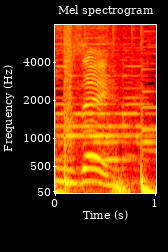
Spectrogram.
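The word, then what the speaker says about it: Oozie: Double O-Z-I-E, it's not Uzi, it's Uze. Say it like you're French.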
